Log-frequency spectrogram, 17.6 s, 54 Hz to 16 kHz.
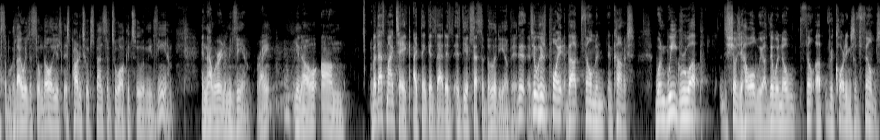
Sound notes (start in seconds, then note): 5.8 laughter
